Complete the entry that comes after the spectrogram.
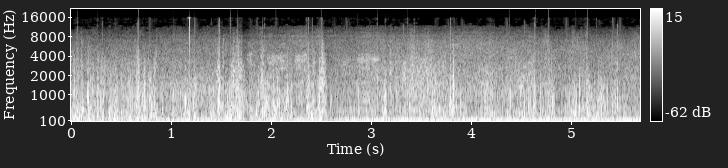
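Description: A car engine running loud with heavy wind buffeting on the microphone and a ragged crackle. About halfway through the engine settles into a steady low drone.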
